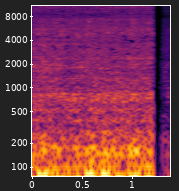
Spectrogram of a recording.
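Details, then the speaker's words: 1977 Chevy Camaro V8, first run after purchase, hot-wired to the distributor, oil unchecked: smooth even low rumble with no clicking or clacking before cutting out; sounds like all eight cylinders firing, normal idle. "she doesn't seem to be clicking or clacking like it needs oil sounds like it's running on all eight so pretty excited about that"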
